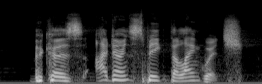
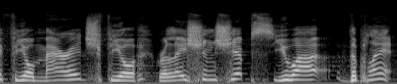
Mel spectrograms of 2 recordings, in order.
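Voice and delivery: rising preacher's cadence, stressing you; preaching refrain; 3 semitones higher, 3 dB louder than usual. Acted. Preacher to church, building the you-are-the-plan refrain. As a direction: drive the repeated line home.

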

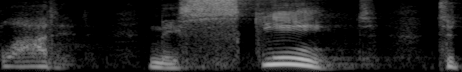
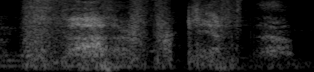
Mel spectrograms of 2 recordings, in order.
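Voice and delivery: breathy whisper of a dying man; hushed plea from the cross; whispered prayer; 13 dB quieter than usual. Acted. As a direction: whisper it, pleading. Jesus's prayer voiced on cross.

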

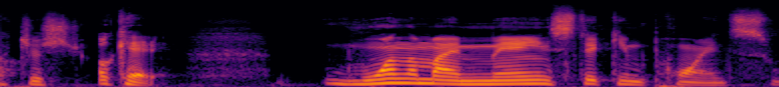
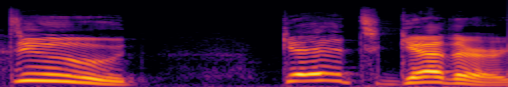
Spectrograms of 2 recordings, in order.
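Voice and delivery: loud, higher mock scolding; telling him off; 6 semitones higher, 9 dB louder than usual. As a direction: yell at him to get it together. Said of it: "I'm like".

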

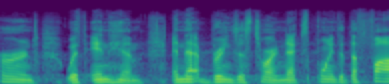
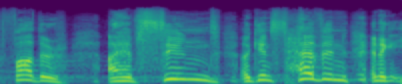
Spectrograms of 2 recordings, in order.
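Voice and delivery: mock contrite son; 8 semitones higher, 5 dB louder than usual. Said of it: "He's like".

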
